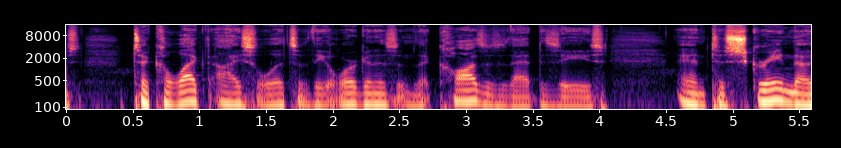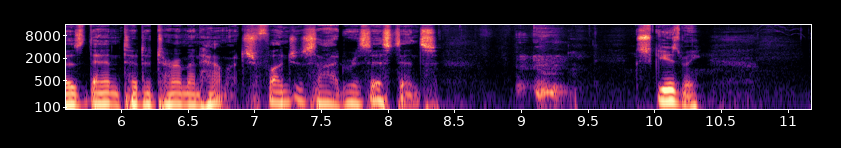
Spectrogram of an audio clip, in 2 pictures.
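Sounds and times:
speech: 0.0s - 10.5s
person coughing during a conversation: 9.0s - 9.6s.

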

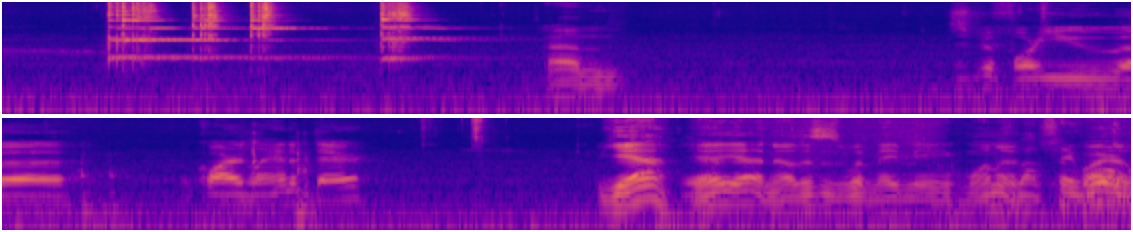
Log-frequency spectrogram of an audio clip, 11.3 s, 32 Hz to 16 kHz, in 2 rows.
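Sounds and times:
wine glasses clinking in a toast: 0.5s - 2.7s
speech: 2.7s - 3.2s, 4.8s - 7.6s, 8.6s - 11.2s.

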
